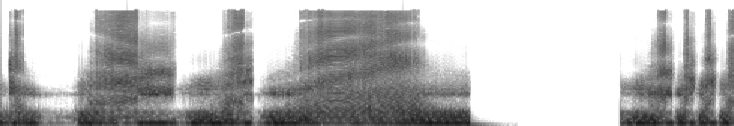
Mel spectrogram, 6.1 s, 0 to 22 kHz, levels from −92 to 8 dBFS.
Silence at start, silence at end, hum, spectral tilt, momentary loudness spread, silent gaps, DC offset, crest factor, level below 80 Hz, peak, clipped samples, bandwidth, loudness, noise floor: 0 s; 0 s; none; -4.5 dB/octave; 6 LU; 4.30-4.35 s, 4.56-4.74 s, 4.82-5.14 s; under 0.1%; 12 dB; -14 dBFS; 0 dBFS; under 0.1%; 17 kHz; -12 LUFS; under -90 dBFS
